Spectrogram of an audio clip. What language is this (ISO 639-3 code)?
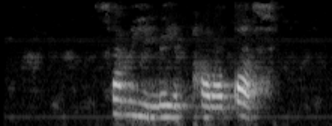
kab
